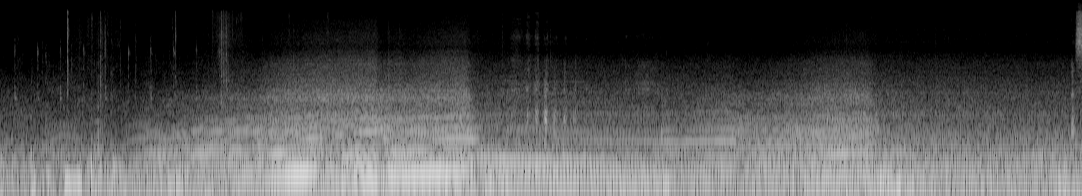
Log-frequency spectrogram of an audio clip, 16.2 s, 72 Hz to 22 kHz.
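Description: Maserati Levante SUV with a 3.8-liter V8, its deep exhaust note and turbo induction whoosh rising and swelling steadily as the engine revs and accelerates, loud and sustained throughout with no talking.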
